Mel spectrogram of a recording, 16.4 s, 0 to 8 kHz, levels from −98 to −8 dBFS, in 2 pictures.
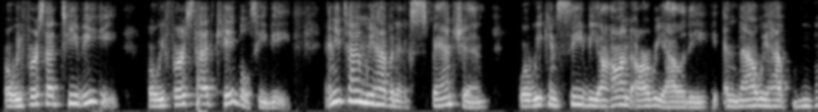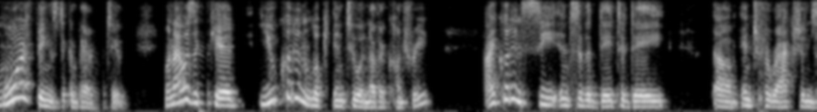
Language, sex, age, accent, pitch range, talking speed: English, female, 30-49, American, 160-225 Hz, 185 wpm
